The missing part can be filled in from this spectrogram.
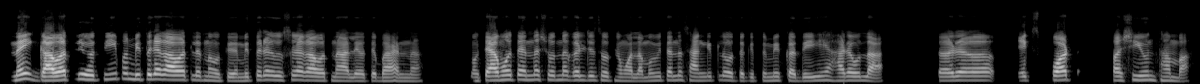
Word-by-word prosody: नाही. 245 +4 +8
गावातली 205 +6 +8
होती. 220 +3 -1
पण 260 0 -5
मित्र 235 0 +3
गावातले 210 -2 +5
नव्हते, 170 -3 -5
मित्र 205 +5 -4
दुसऱ्या 205 +1 -1
गावातनं 180 -2 +1
आले 165 0 -1
होते 160 +1 -6
बाहेरनं. 160 -2 -4 0.5
मग 170 - -8
त्यामुळं 195 +3 +6
त्यांना 220 0 -1
शोधणं 210 -1 -6
गरजेचं 195 -1 -4
होतं 180 -2 -9
मला. 165 -1 -4
मग 170 +2 -10
मी 185 - -9
त्यांना 195 +1 -5
सांगितलं 180 +1 -5
होतं, 180 -2 -5
की 165 - -13
तुम्ही 175 +1 -8
कधीही 170 +4 -4
हरवला 185 -1 -2 0.6
तर 180 +1 0
अ, 190 0 -1 0.3
एक 185 - -3
स्पॉटपाशी 205 - -1
येऊन 205 0 -4
थांबा. 175 -5 -6
190 Hz, 175 wpm, -23 LUFS, 175-210 Hz, 0.6 s, नाही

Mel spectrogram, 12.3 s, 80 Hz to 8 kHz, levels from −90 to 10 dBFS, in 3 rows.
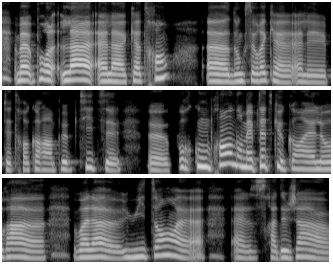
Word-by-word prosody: Ben, 225 -1 +5
pour 250 +1 +3
là 240 +1 +7
elle 205 +1 +3
a 195 -1 +3
4 210 +5 -3
ans, 300 +6 +3 0.5
heu, 200 -1 +4
donc 205 +2 -2
c'est 225 - -3
vrai 220 +1 0
qu'elle 195 -2 -2
est 180 -1 -4
peut-être 185 +2 -11
encore 195 +1 -5
un 185 -1 -3
peu 205 +2 -3
petite, 220 +3 -8
heu 180 -2 -3 0.4
heu, 180 -2 -3
pour 245 -3 -5
comprendre 305 +4 +4
mais 255 -1 +3
peut-être 295 0 -2
que 285 - -1
quand 215 0 -5
elle 205 0 -2
aura, 205 -3 0
heu, - - -16 0.3
voilà, 205 -2 0
heu, - - -7
8 210 +2 -4
ans, 255 0 0
heu, 195 -4 -4 0.4
elle 185 -1 -9
sera 190 +1 -9
déjà, 195 -1 -3
205 Hz, 180 wpm, -18 LUFS, 190-225 Hz, 0.5 s, là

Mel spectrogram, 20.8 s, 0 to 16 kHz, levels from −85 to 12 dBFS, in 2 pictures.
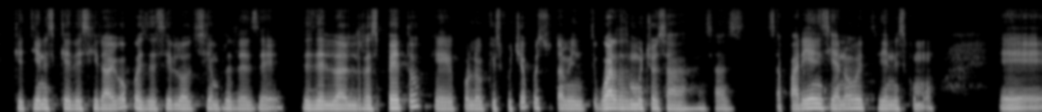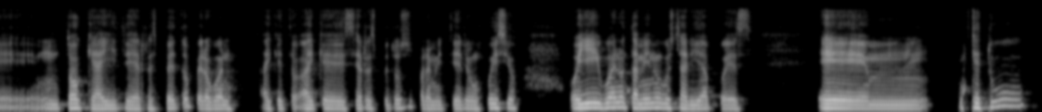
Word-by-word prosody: que 120 - -4
tienes 135 +1 -1
que 130 0 -1
decir 125 +1 -2
algo, 125 +2 0
pues 130 -4 +1
decirlo 125 0 -1
siempre 125 +1 -3
desde 125 +5 -4 0.2
desde 130 -1 +2
la 125 0 +3
el 120 -1 0
respeto, 135 - +1
que 120 -1 -2
por 120 +1 -5
lo 125 -1 -2
que 120 - -5
escuché, 120 -7 -6
pues 150 -1 -5
tú 155 - -24
también 125 -2 -1
guardas 135 0 +4
mucho 135 +1 +1
esa 120 -2 -3 0.2
esas 125 -1 -10 0.2
esa - - -11
apariencia, 140 +2 +2
¿no?, 140 +2 +1
tienes 130 -3 -3
como, 65 - -8 0.6
eh, - - -3
un 135 0 -3
toque 145 -1 +2
ahí 125 +1 +2
de 125 -2 -1
respeto, 120 -4 -4
pero 125 -2 -1
bueno, 125 -1 -1 0.2
hay 125 -1 -4
que 130 - -4
to 125 - -9
hay 130 0 +2
que 125 -2 0
ser 125 +2 -5
respetuoso 130 +6 -6
para 125 -9 -4
emitir 125 +2 -3
un 125 -1 -1
juicio, 145 0 0 0.5
oye, 140 +2 +8
y 160 - +8
bueno, 165 +2 +4
también 150 0 +4
me 160 - +4
gustaría, 135 -3 +1
pues, - - -5 0.6
em, 130 -2 +5 0.4
que 155 - +7
tú 210 - -3
130 Hz, 170 wpm, -23 LUFS, 125-140 Hz, 0.6 s, oye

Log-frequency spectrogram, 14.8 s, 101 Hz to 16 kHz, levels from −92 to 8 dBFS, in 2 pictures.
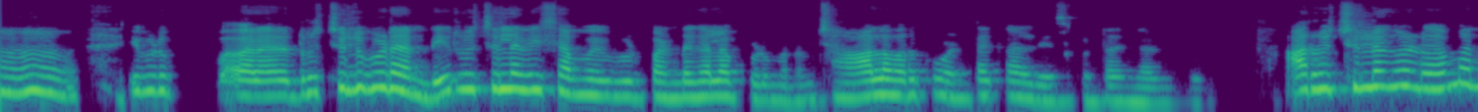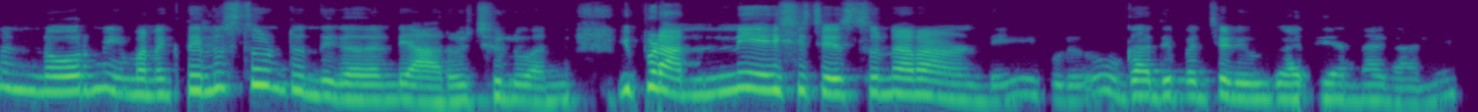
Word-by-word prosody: ఆ! - - +4 0.5
ఇప్పుడు 265 0 -1 0.4
ఆహ్, 210 0 +2
రుచులు 280 +4 0
కూడా 305 -1 +5
అండి 210 -3 0
రుచుల 290 0 +3
విషయము 250 -5 -1
ఇప్పుడు 205 -1 -5
పండగలప్పుడు 200 -1 -2
మనం 170 +1 -13
చాలా 200 +3 +1
వరకు 220 +1 -7
వంటకాలు 200 0 -7
చేసుకుంటాం 165 0 -10
కదండీ. 155 0 -14 0.5
ఆ - - +6
రుచులు 300 +2 +2
కూడా 310 -3 +1
మన 350 -4 0 0.2
నోరుని 265 +2 +3
మనకు 225 0 -1
తెలుస్తూ 305 +5 +2
ఉంటుంది 270 -8 -1
కదండీ 180 0 0
ఆ - - +1
రుచులు 175 +2 -3
అని. 170 +3 -7 0.3
ఇప్పుడన్నీ 260 -1 +4
ఎసి 275 +1 0
చేస్తున్నారా 230 -1 +3
అండి! 170 -1 -9
ఇప్పుడు 175 -5 -10 0.2
ఉగాది 215 +1 0
పచ్చడి 205 -1 0
ఉగాది 185 +1 -3
అన్నా 175 +1 -8
గాని 150 +6 -14
215 Hz, 155 wpm, -23 LUFS, 185-265 Hz, 0.5 s, ఆ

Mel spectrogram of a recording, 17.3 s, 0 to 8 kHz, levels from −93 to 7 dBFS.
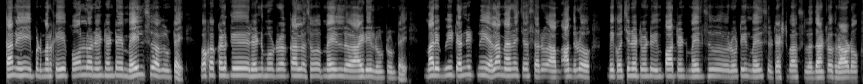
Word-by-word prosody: కానీ 215 0 +5 0.2
ఇప్పుడు 195 -1 -7
మనకి 200 0 +1 0.2
ఫోన్‌లో 225 +3 0 0.2
ఏంటంటే 215 0 -2 0.2
మెయిల్స్ 230 +4 +4
అవి 190 0 -2
ఉంటాయి. 170 -9 0 0.4
ఒక్కొక్కళ్ళకి 215 0 +1 0.3
రెండు 200 +1 0
మూడు 205 -1 -5
రకాల 205 +1 0 0.2
సో, 200 - -3 0.3
మెయిల్ 200 +1 +2 0.4
ఐడీలు 185 -2 +1
ఉంటూ 165 0 -10
ఉంటాయి. 120 -6 -6 0.5
మరి 215 +1 +7 0.2
వీటన్నిటిని 225 0 -1 0.2
ఎలా 215 +4 +4
మేనేజ్ 205 0 +1
చేస్తారు. 190 -2 -4 0.2
అ - - +6 0.3
అందులో 190 +1 0 0.5
మీకు 190 -1 -1
వచ్చినటువంటి 200 0 -1
important 195 0 +1
mails, 190 +1 -2 0.5
routine 190 +2 -4
mails. 190 +2 -3 0.2
Text 170 +2 -3
బాక్స్‌లో 175 -2 -3
దాంట్లోకి 165 +1 +1
రావడం. 165 0 +3
200 Hz, 120 wpm, -23 LUFS, 185-210 Hz, 0.5 s, మరి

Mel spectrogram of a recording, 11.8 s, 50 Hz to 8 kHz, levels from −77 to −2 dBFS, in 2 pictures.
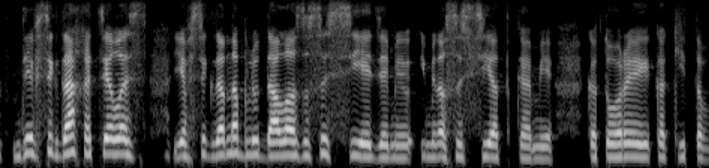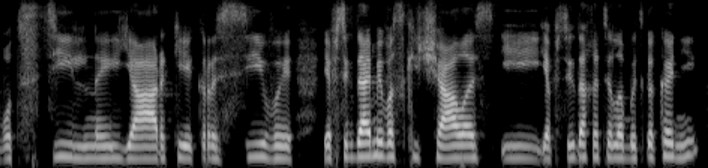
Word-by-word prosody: Мне 230 +6 0
всегда 240 0 +5
хотелось, 225 -2 +2 0.2
я 200 - +1
всегда 210 +3 +1
наблюдала 210 -2 +4
за 200 - -6
соседями, 185 -5 -2
именно 190 0 -1
соседками, 175 -3 -4 0.2
которые 185 +1 +1
какие-то 185 -1 -6
вот 165 0 -9
стильные, 170 -3 -6
яркие, 165 +1 +3
красивые. 170 +1 -5 0.2
Я 175 - -1
всегда 190 +2 +5
ими 200 0 +3
восхищалась, 175 -2 +2
и - - -9 0.3
я 165 - 0
всегда 180 +3 -2
хотела 180 -1 -2
быть 170 -1 -7
как 185 +2 -5
они. 195 - -2
185 Hz, 135 wpm, -25 LUFS, 170-200 Hz, 0.3 s, всегда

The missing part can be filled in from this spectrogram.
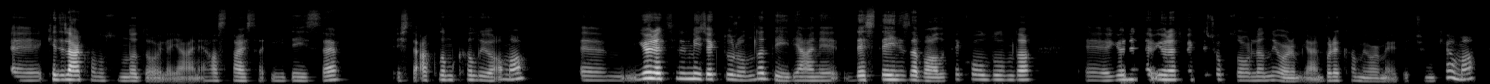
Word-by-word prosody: Eee, 180 -1 -8
kediler 215 -1 +7
konusunda 175 -3 -8
da - - -9
öyle, - - -11
yani, - - -11
hastaysa, 175 0 -6
iyi 170 0 -16
değilse, 175 +5 -3 0.5
işte, 175 0 -9
aklım 210 +1 -4
kalıyor 200 -5 -4
ama, 240 +5 -1 0.5
emm, 190 -1 -9
yönetilmeyecek 260 -2 +8
durum 210 -1 -4
da 260 -2 +1
değil, 175 -4 -5
yani, 180 -1 -5
desteğinize 210 +1 +1
bağlı 165 -1 -1
tek 230 +4 -16
olduğumda, 215 -1 -1 0.5
eee, 185 - -14 0.2
yönete 225 +2 -2
yönetmekte 215 0 0
çok 230 -1 -13
zorlanıyorum. 185 -4 -6
Yani, - - -9
bırakamıyorum 175 -5 -6
evde - - -17
çünkü 315 0 -12
ama, 260 -1 -2
205 Hz, 135 wpm, -25 LUFS, 180-225 Hz, 0.5 s, yönetilmeyecek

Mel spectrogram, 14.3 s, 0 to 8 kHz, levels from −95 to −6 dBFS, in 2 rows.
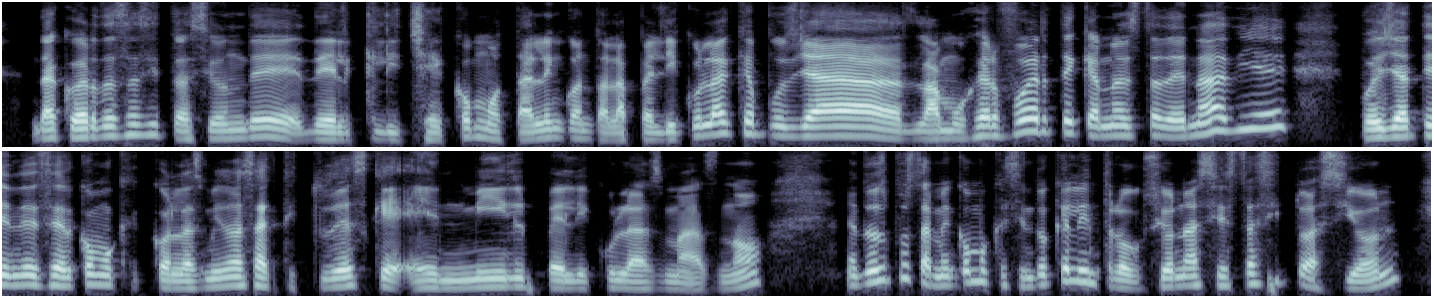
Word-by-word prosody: De - - +4
acuerdo 135 +3 +2
a - - -1
esa 170 +3 -5
situación 120 -7 -5
de 140 -6 +1
del 105 -1 0
cliché 105 -1 -9
como 140 -5 -3
tal 110 +4 0
en 130 - -5
cuanto 125 -2 -4
a - - -7
la 100 - -1
película 155 - 0
que 190 +1 -1
pues 155 -4 -7
ya 150 -4 +8
la 110 -1 +4
mujer 145 +8 0
fuerte 210 +4 +1
que 170 - +1
no 160 - 0
está 155 0 -1
de 140 -2 +1
nadie, 250 - +2 0.3
pues 130 +1 +2
ya 145 -1 +7
tiende 155 0 0
a - - +1
ser 145 -2 +2
como 155 0 -1
que - - -23
con 110 - -2
las 105 +1 0
mismas 140 +4 0
actitudes 135 0 0
que 110 - -1
en 110 0 -5
1000 125 +2 -2
películas 105 -1 -3
más, 95 - -5
¿no? - - -4 0.4
Entonces, 195 +9 0
pues 255 - -6
también 145 -1 0
como 195 +1 -4
que 150 - -15
siento 140 +2 -7
que - - 0
la 205 - 0
introducción 130 - -2
hacia 145 0 -1
esta 170 +4 -3
situación 170 - -4
140 Hz, 230 wpm, -25 LUFS, 115-160 Hz, 0.4 s, ya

